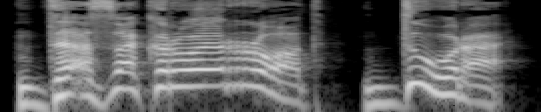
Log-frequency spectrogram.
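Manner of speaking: loud, slow, furious yell. A narrator's reading. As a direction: bellow at her to shut up. Banker yells at screaming girl.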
